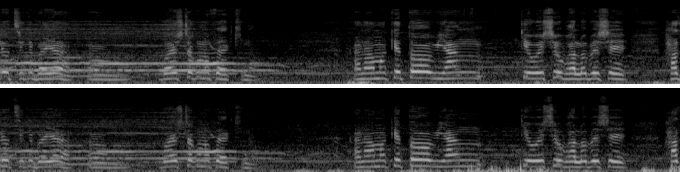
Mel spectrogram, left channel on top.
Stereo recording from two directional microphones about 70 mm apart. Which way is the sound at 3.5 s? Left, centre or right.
Centre.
